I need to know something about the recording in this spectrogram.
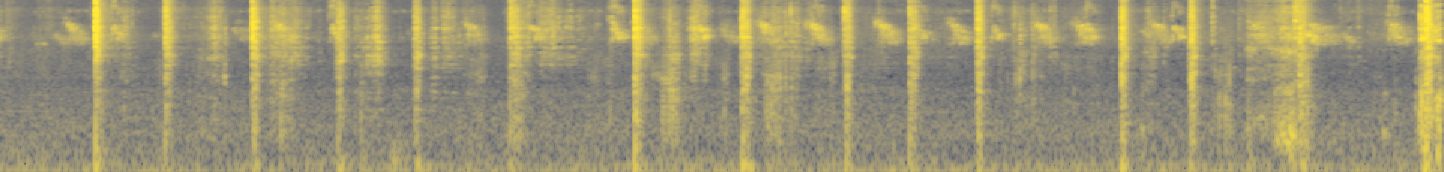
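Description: A shovel thumps and scrapes into the soil again and again.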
